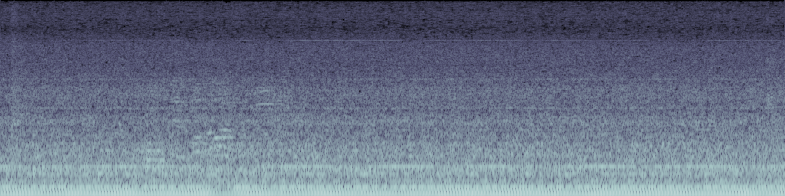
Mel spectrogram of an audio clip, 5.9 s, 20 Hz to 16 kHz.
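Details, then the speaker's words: Barra-swapped Toyota JZX100 on standalone Barra harness, first start after the swap, no temperature gauge yet: fired straight up, no fuel or oil leaks; deep, even rumble, steady beat, no misses, knocks or rattles. Normal healthy idle. "this thing just started straight up actually I better check the fuel not leaking nothing on the ground oh this is aw sounds good [Music] too motor sounds mint"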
